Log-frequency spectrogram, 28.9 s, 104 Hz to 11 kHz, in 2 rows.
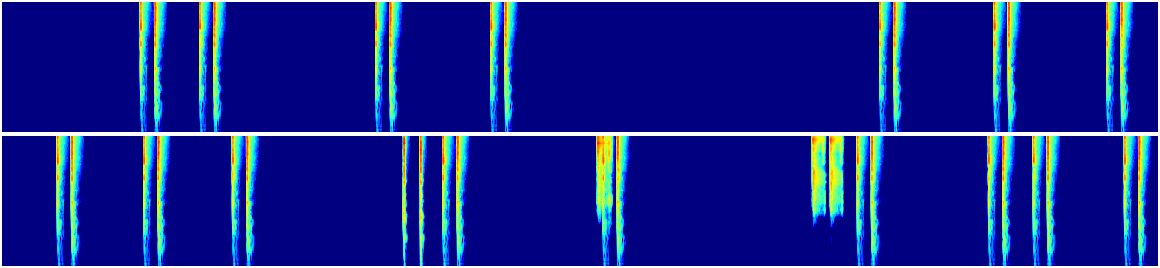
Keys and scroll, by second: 24.3 a.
